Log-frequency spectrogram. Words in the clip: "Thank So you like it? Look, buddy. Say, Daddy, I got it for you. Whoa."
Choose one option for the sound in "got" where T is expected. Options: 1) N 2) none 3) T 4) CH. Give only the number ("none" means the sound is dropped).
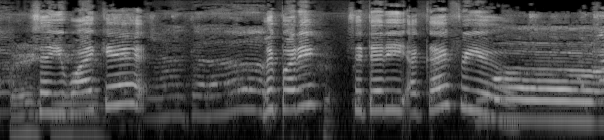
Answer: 2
